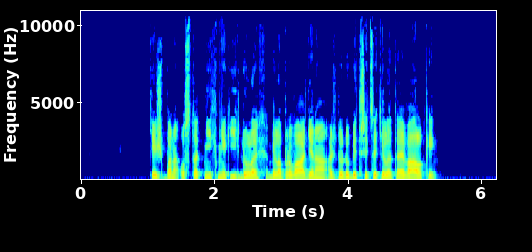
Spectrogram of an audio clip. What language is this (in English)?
Czech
